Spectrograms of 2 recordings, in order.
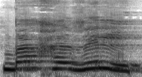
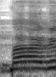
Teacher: تنوین کے بعد لام آئے گا تو یہاں پر آپ نے آواز کو ناک میں بالکل نہیں لے جانا۔ بحرل، بحر ایسے ہم نہیں پڑھ سکتے، ٹھیک ہے، یہاں پر ہم نے گننا نہیں کرنا۔ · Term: ادغام بغیر گننے والا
